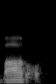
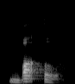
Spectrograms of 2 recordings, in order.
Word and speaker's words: bottle: an type of sound, kind of like the way the double T is pronounced in the Scottish pronunciation of the word bottle, bottle. And forgive my poor Scottish accent, bottle.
